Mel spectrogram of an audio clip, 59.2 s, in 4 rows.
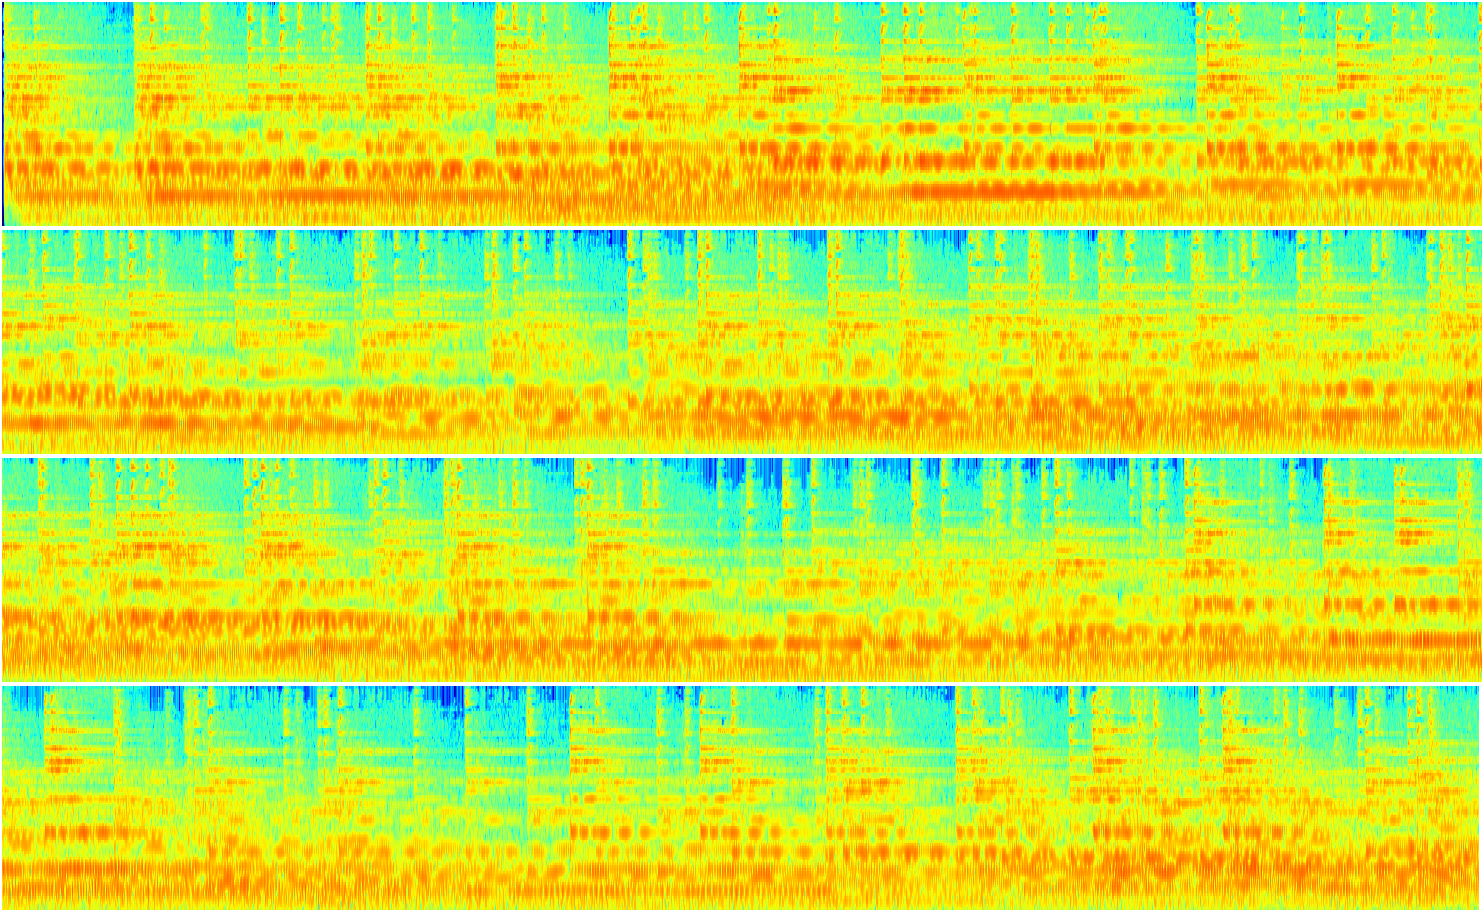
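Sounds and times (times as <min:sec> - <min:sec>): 
bells playing pentatonic notes: 0:00.0 - 0:59.1.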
